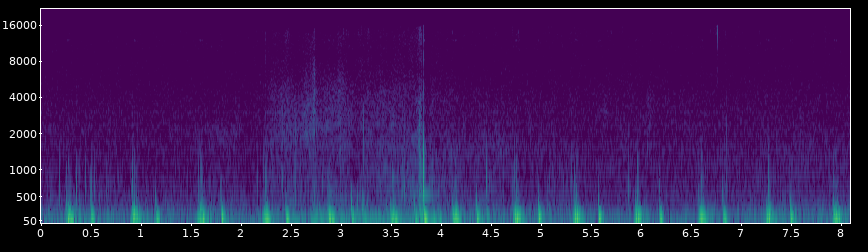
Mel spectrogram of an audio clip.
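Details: Heart sounds recorded while tidying a room, arrhythmia noted: low thudding beats around 95 a minute with uneven spacing, some background clatter; irregular heartbeat.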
